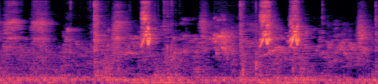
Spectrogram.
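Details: Growing sparrow youngsters, house sparrows, utter a few scattered, sharp high chirps, spaced unevenly over a few seconds, against a low droning hum.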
